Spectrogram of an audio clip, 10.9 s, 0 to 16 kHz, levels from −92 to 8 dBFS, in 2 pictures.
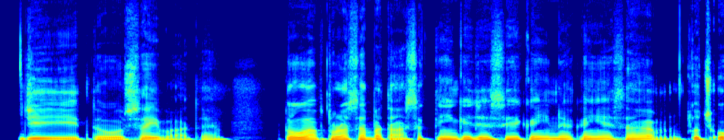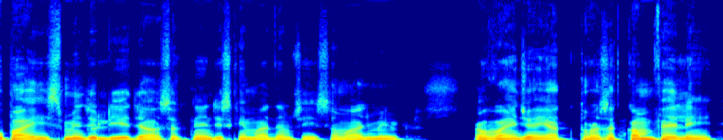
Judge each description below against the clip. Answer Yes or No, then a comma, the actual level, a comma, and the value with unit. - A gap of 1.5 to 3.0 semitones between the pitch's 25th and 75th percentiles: No, average, 3.6 semitones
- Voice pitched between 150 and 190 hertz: No, low, 105 Hz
